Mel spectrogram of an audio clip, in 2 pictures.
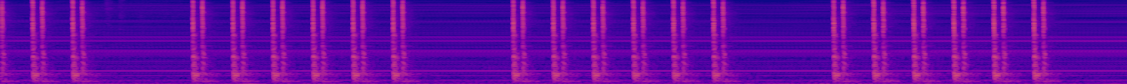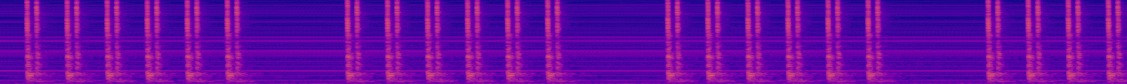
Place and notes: Poznan, Mateckiego Street - clicking of dying tape plaer
last breaths of an old tape player. it's beyond repair. twitching, buzzing and ticking.
Poznań, Poland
